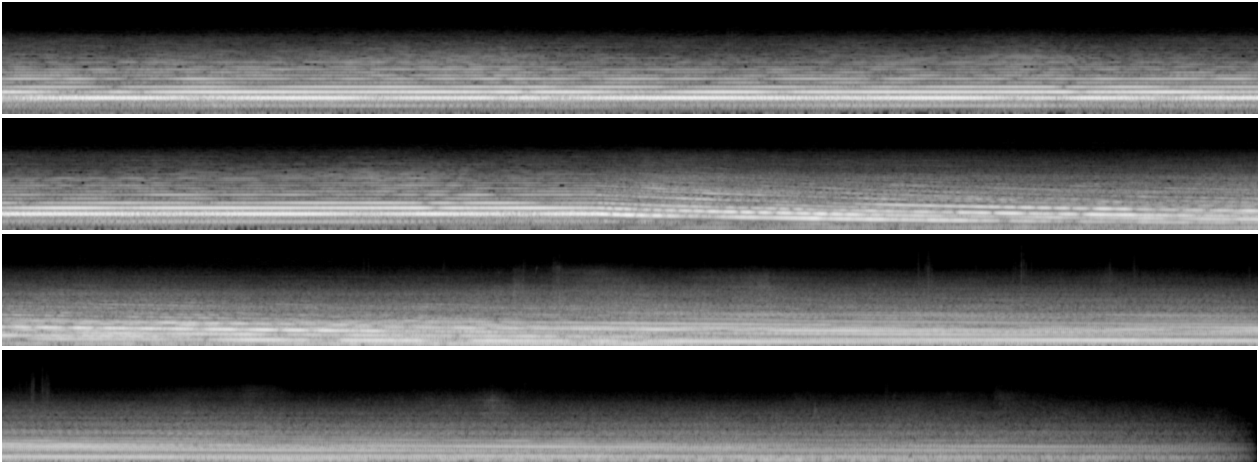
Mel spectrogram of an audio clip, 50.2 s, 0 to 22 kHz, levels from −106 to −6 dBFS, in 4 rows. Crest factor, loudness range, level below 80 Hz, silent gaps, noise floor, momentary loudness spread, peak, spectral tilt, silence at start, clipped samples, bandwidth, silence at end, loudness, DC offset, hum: 12 dB; 16 LU; -42 dBFS; none; -58 dBFS; 18 LU; -6 dBFS; -10.5 dB/octave; 0 s; under 0.1%; 4.2 kHz; 1.55 s; -19 LUFS; under 0.1%; none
